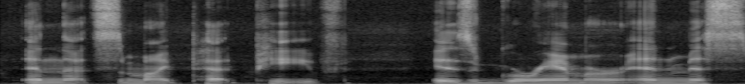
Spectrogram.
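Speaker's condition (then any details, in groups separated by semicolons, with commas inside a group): Essential tremor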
